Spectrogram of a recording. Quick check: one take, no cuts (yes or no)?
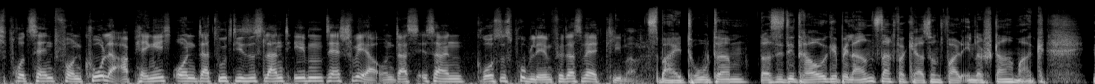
no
